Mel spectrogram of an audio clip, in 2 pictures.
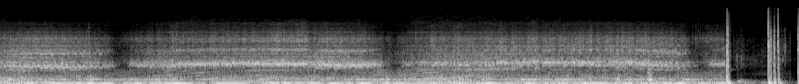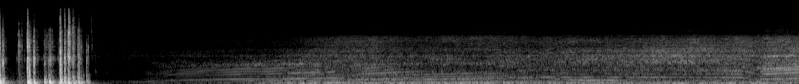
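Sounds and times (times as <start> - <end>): car engine at high revs: 0.0 - 7.2, 9.5 - 15.9
tyre noise while drifting: 0.0 - 9.0
sharp cracks and knocks: 7.2 - 9.3.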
